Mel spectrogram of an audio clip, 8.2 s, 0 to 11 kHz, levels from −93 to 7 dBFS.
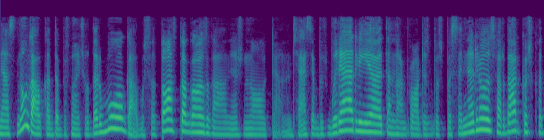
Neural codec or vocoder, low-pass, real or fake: codec, 16 kHz, 1.1 kbps, Voila-Tokenizer; 7.2 kHz; fake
